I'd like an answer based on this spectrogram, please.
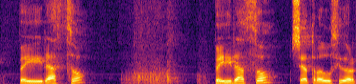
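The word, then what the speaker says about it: πειράζω: La palabra tentación en el griego es una palabra, se pronuncia así, peirazo.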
